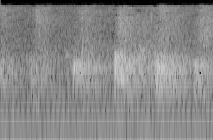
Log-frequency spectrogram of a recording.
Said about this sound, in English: Imagine walking down the street and hearing footsteps behind you. They get closer and closer, and suddenly you have a sense something bad is going to happen.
